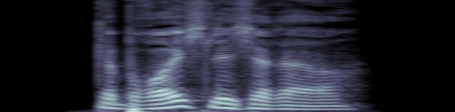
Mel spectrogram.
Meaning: inflection of gebräuchlich: 1. strong/mixed nominative masculine singular comparative degree 2. strong genitive/dative feminine singular comparative degree 3. strong genitive plural comparative degree
- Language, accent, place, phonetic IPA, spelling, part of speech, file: German, Germany, Berlin, [ɡəˈbʁɔɪ̯çlɪçəʁɐ], gebräuchlicherer, adjective, De-gebräuchlicherer.ogg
